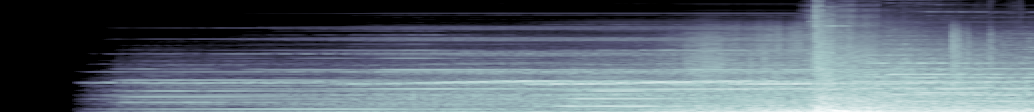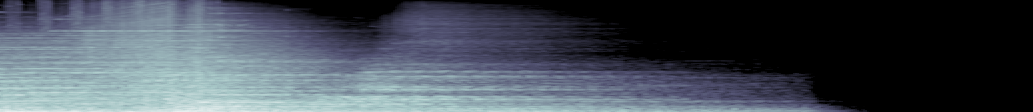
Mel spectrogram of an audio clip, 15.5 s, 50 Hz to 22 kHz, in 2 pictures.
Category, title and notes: Sound effects > Other
All samples used in the production of this sound effect were recorded by me. I designed this effect using the ASM Hydrasynth Deluxe and field recordings I made with a Tascam Portacapture x8 recorder and a RØDE NTG5 microphone. Post-production was done in REAPER DAW.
